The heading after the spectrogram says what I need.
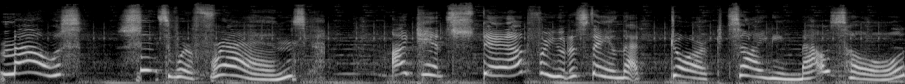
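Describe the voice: A woman uses a put-on character voice with an extremely high pitch, a fairly bright tone and big pitch swings. She speaks at a very slow pace as faint music plays in the background.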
